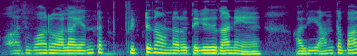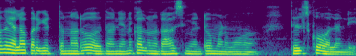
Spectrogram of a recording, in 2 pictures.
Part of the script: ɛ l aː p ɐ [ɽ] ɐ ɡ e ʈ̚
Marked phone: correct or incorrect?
incorrect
